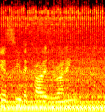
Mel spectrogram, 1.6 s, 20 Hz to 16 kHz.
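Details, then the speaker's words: 2013 BMW E93 328i N51 M-Sport after a crank-no-start, separated contaminated fuel found: smooth, even idle, steady low rumble, no misses, running nicely. "running nicely actually I'm going to shut it off and I'll tell you what I did we finally started working"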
